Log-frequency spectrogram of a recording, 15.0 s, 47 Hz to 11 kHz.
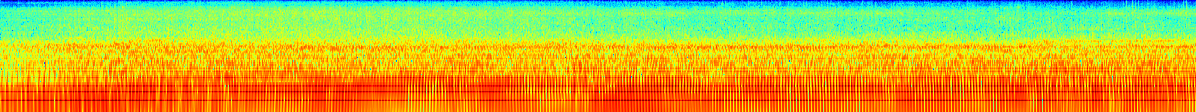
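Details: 2015 Craftsman T2200 lawn tractor, 19hp Briggs and Stratton, automatic transmission, driving in rain after transmission debris clean-out and reassembly. Engine settles to steady drone after pulling away, no grinding or slipping; drive fixed, working perfectly.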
